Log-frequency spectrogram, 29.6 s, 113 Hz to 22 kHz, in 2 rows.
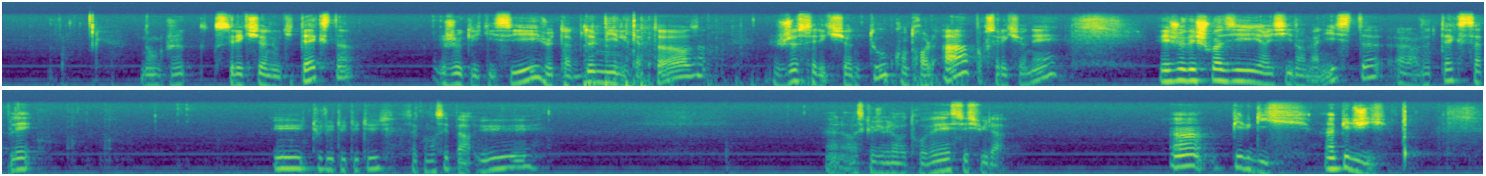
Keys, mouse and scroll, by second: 3.4 click, 4.4 click, 5.9 KP_2, 6.1 KP_0, 6.3 KP_1, 6.5 KP_4, 9.4 ctrl+a, 12.7 click, 13.4 click, 14.3-15.2 scroll down 1, 15.4-16.5 scroll up 1, 16.8 click, 17.6-18.6 scroll down 1, 19.1-19.7 scroll down 2, 20.0-20.8 scroll down 2, 22.2-23.6 scroll down 2, 27.6 click.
